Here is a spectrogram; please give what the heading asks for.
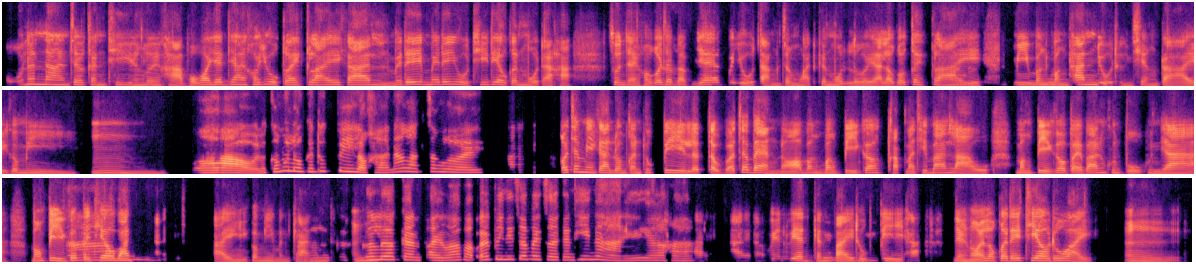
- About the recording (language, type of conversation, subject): Thai, podcast, ตอนเด็ก ๆ คุณคิดถึงประเพณีอะไรที่สุด?
- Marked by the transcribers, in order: distorted speech; unintelligible speech; unintelligible speech; tapping; unintelligible speech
